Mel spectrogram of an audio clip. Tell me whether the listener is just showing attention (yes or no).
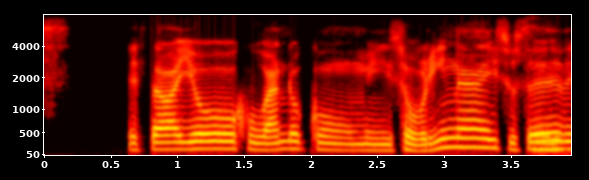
yes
